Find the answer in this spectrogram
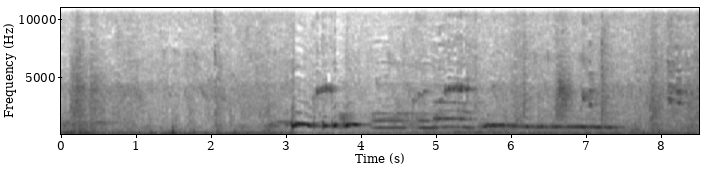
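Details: Zebra dove, a local perkutut described as berkodam, gives a short burst of rippling stuttered coos. A long, smooth, slightly falling trill follows, with faint higher whistles from other birds over constant background hiss.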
